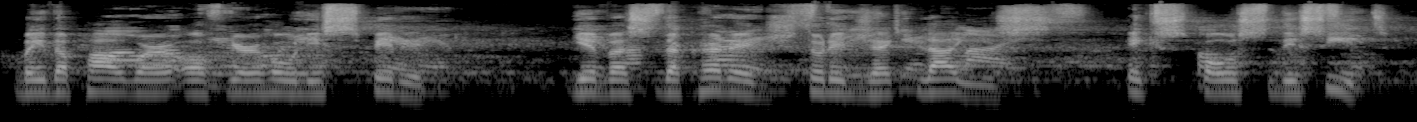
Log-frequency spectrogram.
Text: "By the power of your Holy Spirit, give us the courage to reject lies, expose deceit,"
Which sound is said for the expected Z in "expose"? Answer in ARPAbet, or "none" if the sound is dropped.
S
